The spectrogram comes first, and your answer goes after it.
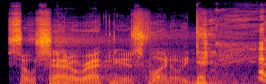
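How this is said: It is said in an artificially pitch-shifted voice.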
